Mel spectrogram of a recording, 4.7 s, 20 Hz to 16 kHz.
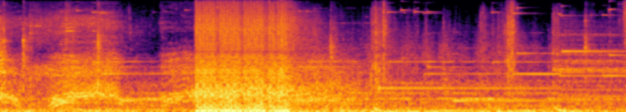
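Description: Bursts of M8 rifle gunfire in Call of Duty: Black Ops 2 zombies mode, rapid and loud, with the densest volley in the middle among other game effects.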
